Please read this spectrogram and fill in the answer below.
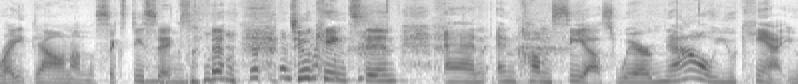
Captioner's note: laughs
